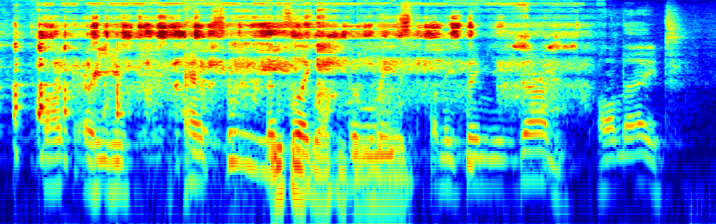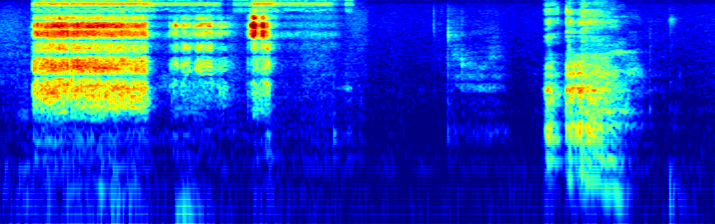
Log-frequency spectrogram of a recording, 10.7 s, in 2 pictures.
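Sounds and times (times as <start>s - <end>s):
laughter: 0.0s - 4.2s
speech: 0.4s - 5.2s
person clearing throat: 9.5s - 10.2s.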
